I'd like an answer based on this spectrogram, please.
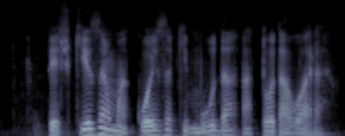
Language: Portuguese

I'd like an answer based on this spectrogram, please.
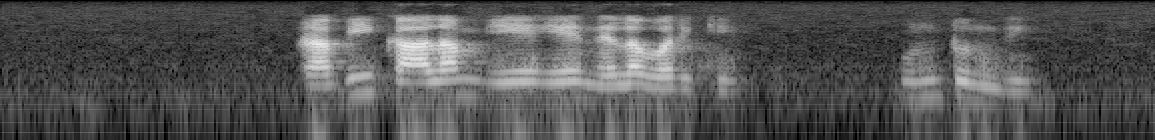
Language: Telugu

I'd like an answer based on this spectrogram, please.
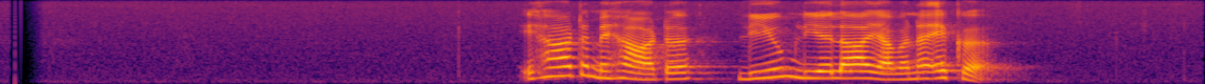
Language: Sinhala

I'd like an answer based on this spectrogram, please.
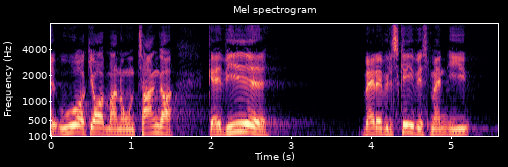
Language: Danish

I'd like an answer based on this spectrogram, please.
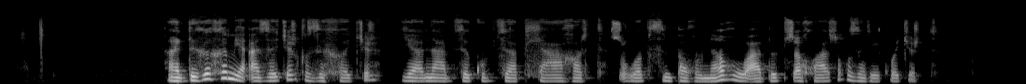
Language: Kabardian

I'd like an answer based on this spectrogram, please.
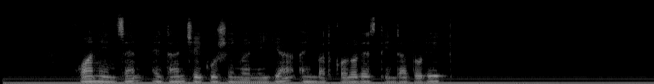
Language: Basque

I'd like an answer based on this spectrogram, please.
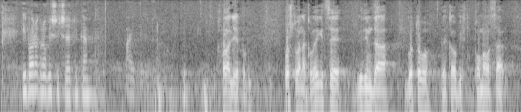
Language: Croatian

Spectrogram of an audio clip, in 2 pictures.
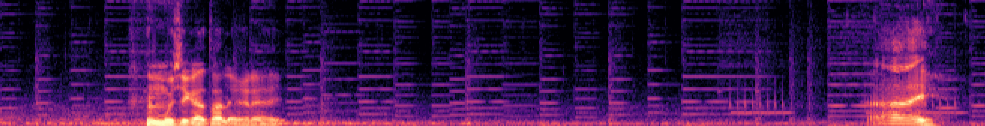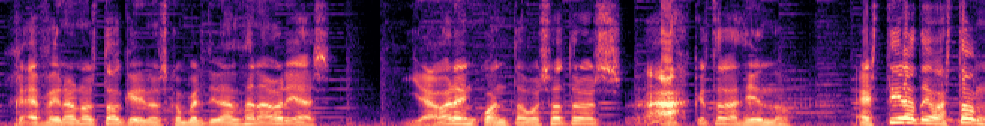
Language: Spanish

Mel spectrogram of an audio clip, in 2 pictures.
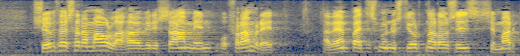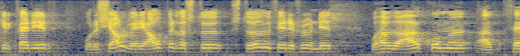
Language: Icelandic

